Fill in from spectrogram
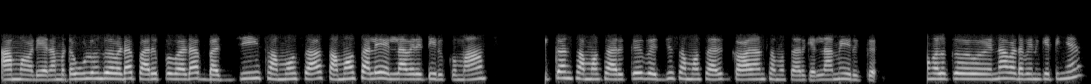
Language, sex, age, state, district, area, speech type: Tamil, female, 18-30, Tamil Nadu, Madurai, rural, conversation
